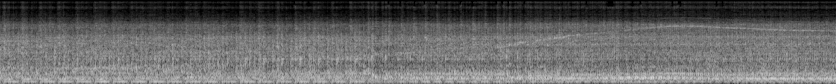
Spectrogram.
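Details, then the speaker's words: Isuzu Panther turbo diesel after rebuild following overheating, melted piston and stuck injector, first start, oil pressure not yet up: unusually soft, even idle without diesel clatter, white smoke and slight limp; injection setting possibly off. "Ini bisa jadi dari suaranya terlalu halus dan juga settingannya kurang pas."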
